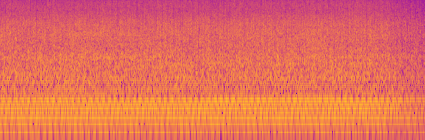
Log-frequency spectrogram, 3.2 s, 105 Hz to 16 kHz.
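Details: Freshly built V8 on first start before break-in, after fixing fuel and water leaks, ignition timing checked: deep, even idle with a smooth steady beat, no knocks or misses; healthy.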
